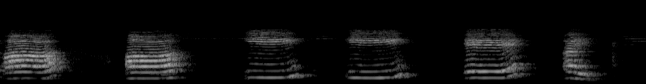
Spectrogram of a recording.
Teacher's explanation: इन वर्णों के बोलने में ओठ का आकार फैल रहा है, ना कि गोल हो रहा है, यानी वृत्त नहीं बन रहा। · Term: आवृत्ताकार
